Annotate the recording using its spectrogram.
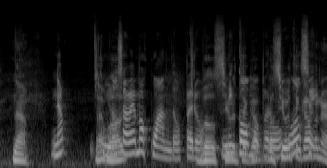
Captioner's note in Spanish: Hablando ingl\s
